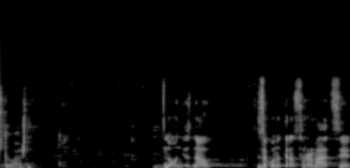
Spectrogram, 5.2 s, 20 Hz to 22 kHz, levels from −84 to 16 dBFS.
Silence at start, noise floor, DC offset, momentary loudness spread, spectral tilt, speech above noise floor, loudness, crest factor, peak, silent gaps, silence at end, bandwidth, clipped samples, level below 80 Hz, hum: 0 s; -80 dBFS; under 0.1%; 7 LU; -3 dB/octave; 50 dB; -30 LUFS; 22 dB; -12 dBFS; none; 0 s; 12 kHz; under 0.1%; -66 dBFS; none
